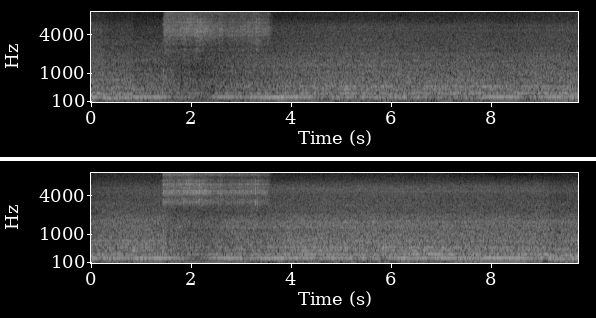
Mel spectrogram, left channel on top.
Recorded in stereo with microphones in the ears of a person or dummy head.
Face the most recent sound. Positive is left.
turn(degrees=-50)  # may be behind; listen again after turning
